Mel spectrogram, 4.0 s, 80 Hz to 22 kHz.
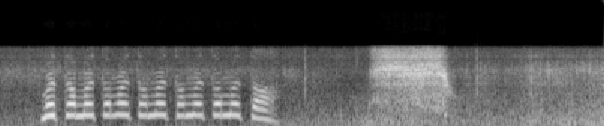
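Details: Dogs Yolan and Adora during a bikejoring training free run at Sowinki on 6 January 2015: a quick series of seven short, harmonic yelps at an even pace, ending in a falling note, followed by a burst of wind rush.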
